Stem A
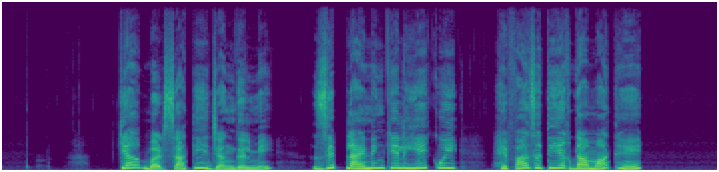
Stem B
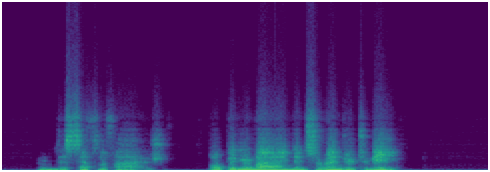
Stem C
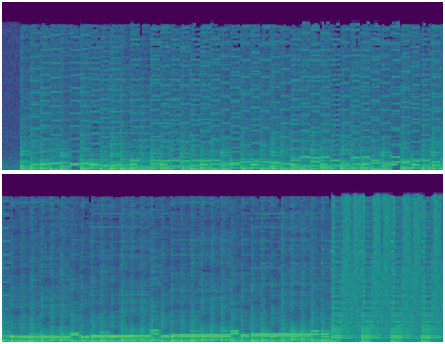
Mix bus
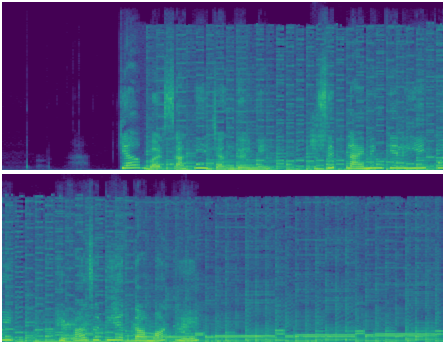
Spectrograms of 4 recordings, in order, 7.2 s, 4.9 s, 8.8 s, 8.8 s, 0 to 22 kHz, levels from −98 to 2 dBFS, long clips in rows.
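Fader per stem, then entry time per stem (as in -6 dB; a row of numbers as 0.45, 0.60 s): 0.0, +0.5, -2.0 dB; 0.00, 2.45, 1.25 s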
